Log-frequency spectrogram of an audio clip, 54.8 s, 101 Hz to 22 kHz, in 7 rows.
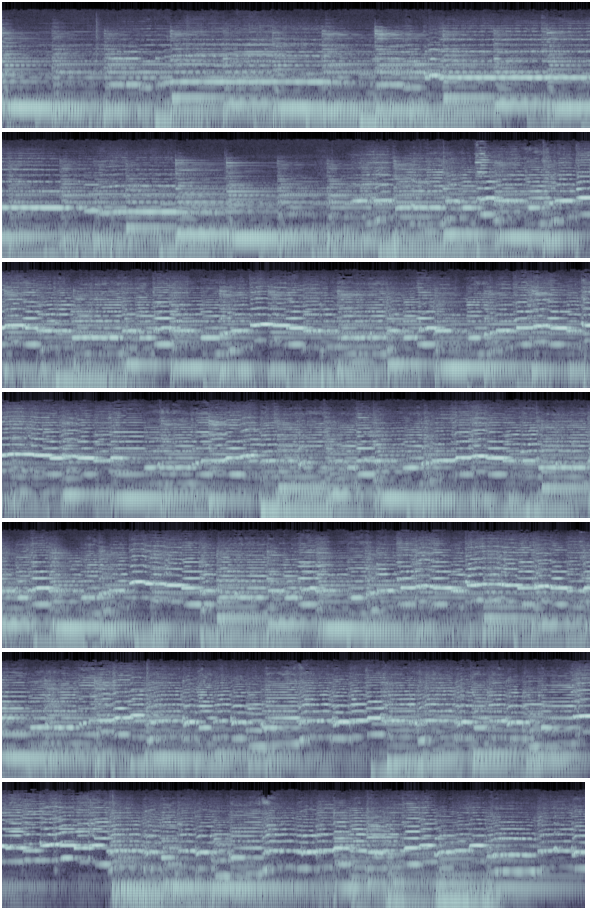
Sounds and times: Soul music: 0:00.0 - 0:54.8.

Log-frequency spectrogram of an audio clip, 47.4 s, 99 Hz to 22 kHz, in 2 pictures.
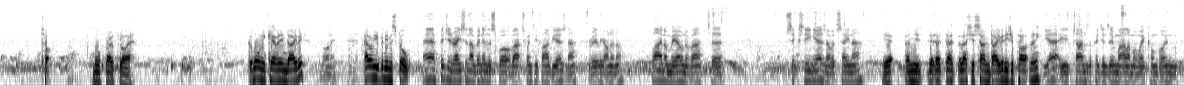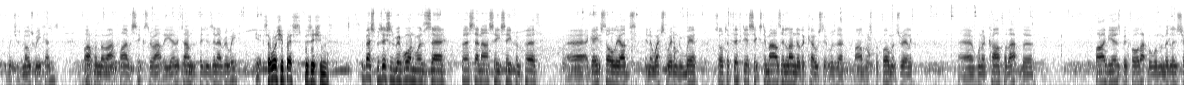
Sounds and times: Speech: 0:01.8 - 0:02.7, 0:05.0 - 0:12.5, 0:15.8 - 0:24.8, 0:25.4 - 0:30.3, 0:30.9 - 0:42.0, 0:42.9 - 0:44.4, 0:45.6 - 0:47.3.

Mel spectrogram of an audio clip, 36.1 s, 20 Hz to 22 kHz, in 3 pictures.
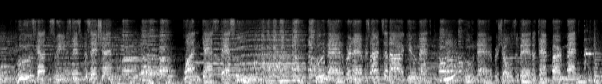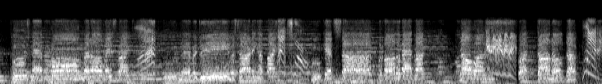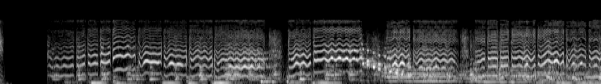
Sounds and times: Music: 0:00.0 - 0:21.8, 0:22.4 - 0:23.6, 0:25.0 - 0:36.1.

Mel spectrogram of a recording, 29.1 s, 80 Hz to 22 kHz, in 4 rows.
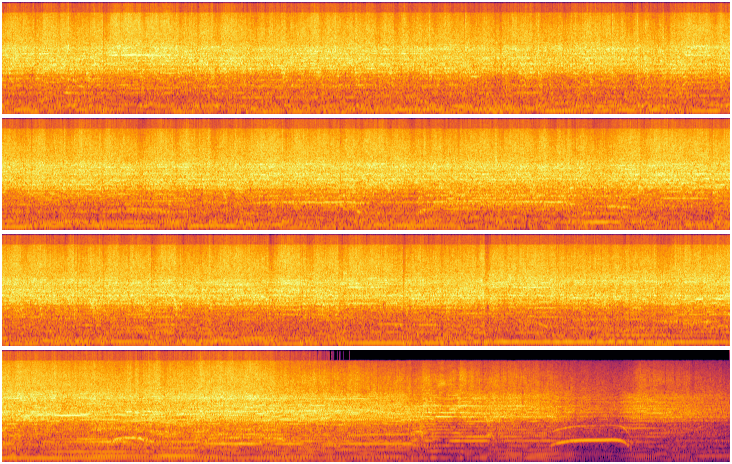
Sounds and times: Music: 0:00.0 - 0:29.1.

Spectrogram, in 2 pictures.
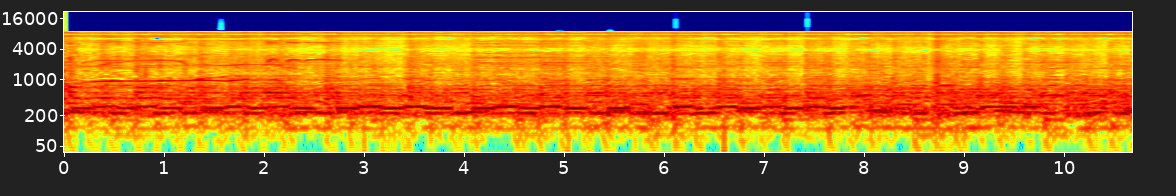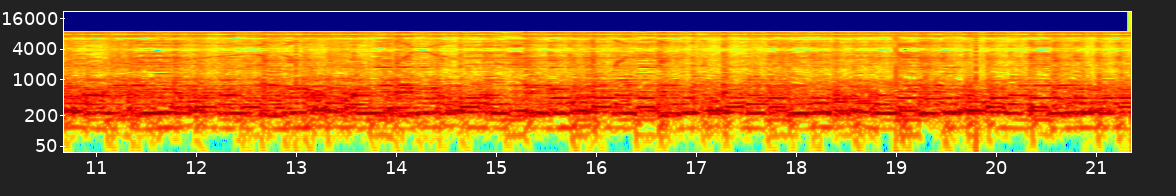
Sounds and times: Guitar: 0:00.0 - 0:21.3
Progressive rock: 0:00.0 - 0:21.3.

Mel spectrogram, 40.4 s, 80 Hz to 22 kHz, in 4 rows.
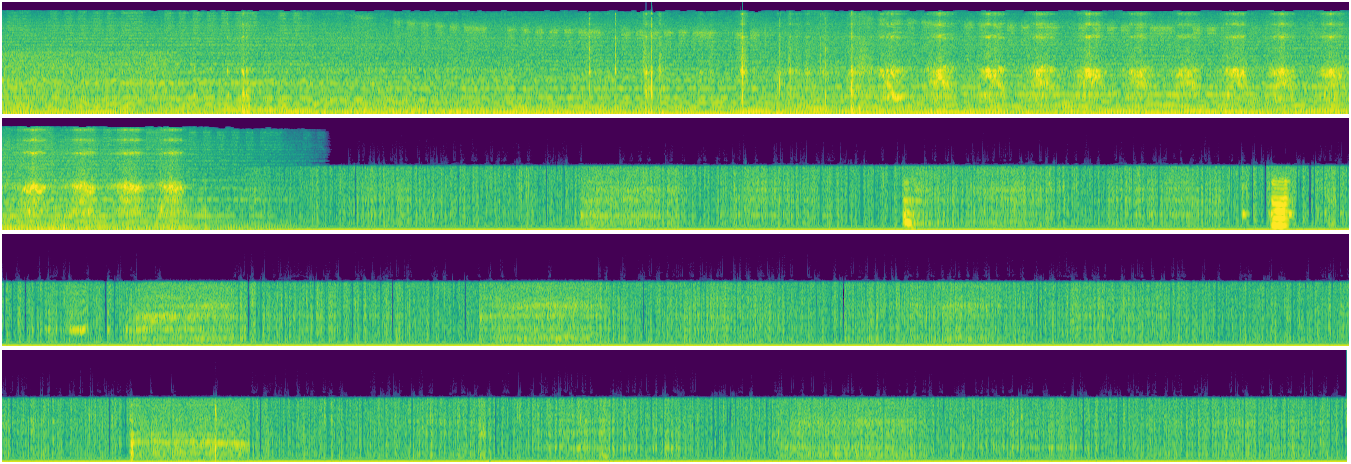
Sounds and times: Music: 0:00.0 - 0:12.5.

